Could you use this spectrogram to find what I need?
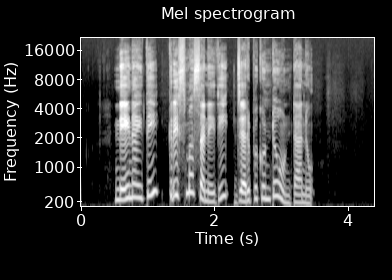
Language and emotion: Telugu, neutral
